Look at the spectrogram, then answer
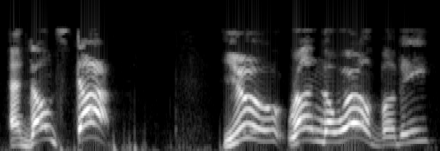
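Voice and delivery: loud, high, very slow rallying call; rally the crowd to never stop; rousing exhortation. Acted. Preacher urging listeners.

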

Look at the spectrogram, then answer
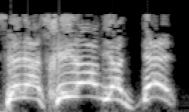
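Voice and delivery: shouted verdict, high and cracking; outraged shout of judgment; heavenly verdict. Acted. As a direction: thunder down the sentence like a judge. Heavenly court sentencing the soul.

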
